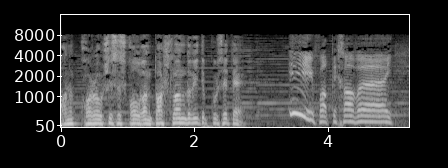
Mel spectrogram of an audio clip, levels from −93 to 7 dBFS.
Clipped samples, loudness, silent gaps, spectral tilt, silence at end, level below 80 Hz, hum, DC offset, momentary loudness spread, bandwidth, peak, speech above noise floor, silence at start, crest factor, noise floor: under 0.1%; -19 LUFS; none; -4.5 dB/octave; 0 s; -50 dBFS; none; under 0.1%; 7 LU; 8.6 kHz; -4 dBFS; 21 dB; 0 s; 16 dB; -40 dBFS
